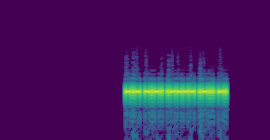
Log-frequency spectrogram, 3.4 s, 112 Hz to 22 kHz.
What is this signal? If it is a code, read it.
Morse code, heard as a keyed tone, about 60 wpm, 700 Hz. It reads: KC1LN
